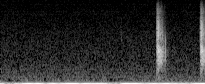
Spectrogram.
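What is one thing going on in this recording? A block is set down with a soft thud.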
